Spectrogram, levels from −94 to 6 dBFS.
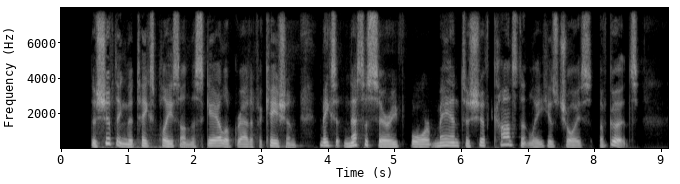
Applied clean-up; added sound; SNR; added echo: neural mask model DeepFilterNet 3.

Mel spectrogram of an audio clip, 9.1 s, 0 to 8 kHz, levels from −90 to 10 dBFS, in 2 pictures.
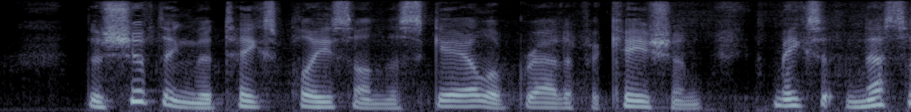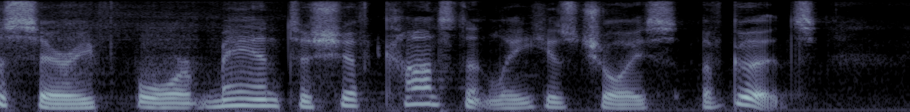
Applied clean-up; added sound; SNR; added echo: neural separator model SepFormer DNS4.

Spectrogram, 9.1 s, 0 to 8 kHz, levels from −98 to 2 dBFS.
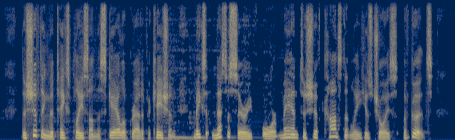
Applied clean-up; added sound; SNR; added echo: classical method spectral subtraction.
